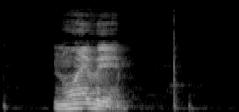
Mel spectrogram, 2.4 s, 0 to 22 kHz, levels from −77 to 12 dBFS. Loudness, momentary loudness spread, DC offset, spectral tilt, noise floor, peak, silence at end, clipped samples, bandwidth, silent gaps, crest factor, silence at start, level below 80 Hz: -17 LUFS; 15 LU; under 0.1%; -5 dB/octave; -58 dBFS; -2 dBFS; 1.15 s; under 0.1%; 14 kHz; none; 20 dB; 0.55 s; -62 dBFS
